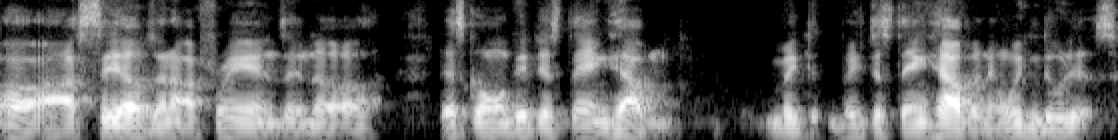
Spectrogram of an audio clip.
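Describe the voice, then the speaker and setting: Fairly quick in pace, a man is heard on a very clean recording with a silent background. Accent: Mississippi. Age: 70s. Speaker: public commenter. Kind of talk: public comment at city budget hearing. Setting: city council meeting.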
